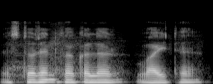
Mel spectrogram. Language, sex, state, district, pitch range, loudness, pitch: Hindi, male, Arunachal Pradesh, Lower Dibang Valley, 100-105 Hz, -17 LUFS, 100 Hz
